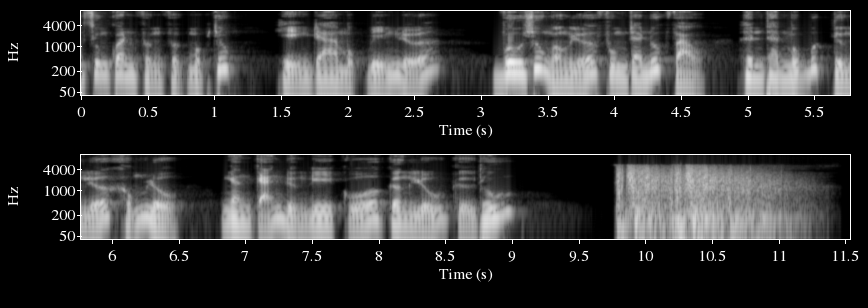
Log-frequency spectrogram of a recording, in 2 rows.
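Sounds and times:
speech: 0.0 - 9.1
series of loud explosions: 9.8 - 11.5.

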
